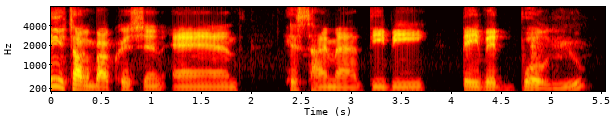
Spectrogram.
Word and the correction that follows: Boulud: Danielle. Daniel Boulud. Okay, Daniel Boulud. – I could never say that right.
